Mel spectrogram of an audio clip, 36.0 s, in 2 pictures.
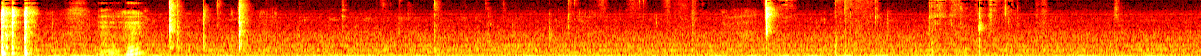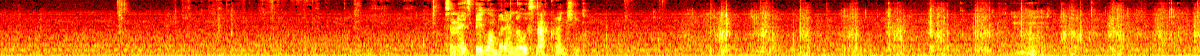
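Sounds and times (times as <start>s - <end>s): low hum: 0.0s - 36.0s
person eating mouth sounds: 28.6s - 36.0s.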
